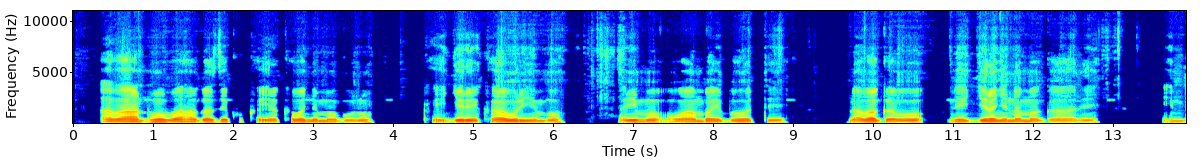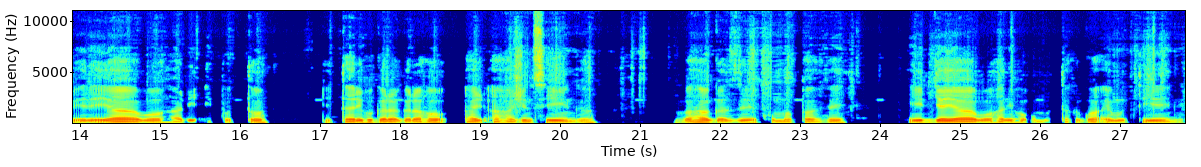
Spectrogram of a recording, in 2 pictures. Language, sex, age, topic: Kinyarwanda, male, 25-35, government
